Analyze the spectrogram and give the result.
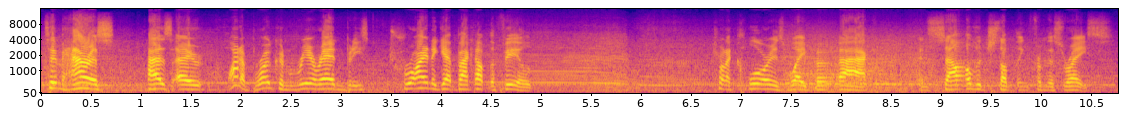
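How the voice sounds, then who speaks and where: A man's voice: sits high, measured pace. A man giving play-by-play motorsport commentary on an online sim race, as a race commentator does. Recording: constant car engine noise. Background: race cars and engine noise.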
